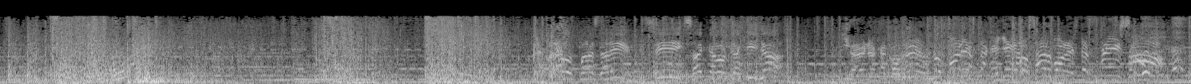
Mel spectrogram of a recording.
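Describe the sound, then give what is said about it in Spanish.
Grenade explosions and gunfire in a 2003 war-film battle between soldiers and rebels: heavy booms and dense bursts of shooting overlap throughout, loud and continuous, with shouting voices mixed in. “¡Granadas! Los militares lanzan todas las granadas que les quedan hacia las posiciones rebeldes.”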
